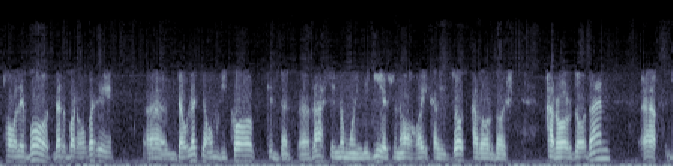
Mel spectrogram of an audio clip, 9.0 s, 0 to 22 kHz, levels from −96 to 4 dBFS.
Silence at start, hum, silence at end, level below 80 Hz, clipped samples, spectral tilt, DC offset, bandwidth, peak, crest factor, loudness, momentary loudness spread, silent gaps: 0.05 s; none; 0 s; -52 dBFS; under 0.1%; -6.5 dB/octave; under 0.1%; 6.6 kHz; -2 dBFS; 22 dB; -24 LUFS; 9 LU; none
